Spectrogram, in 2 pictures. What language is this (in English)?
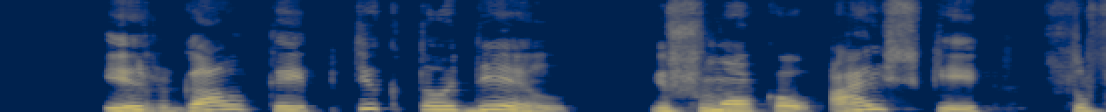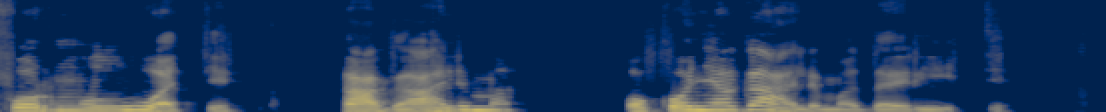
Lithuanian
